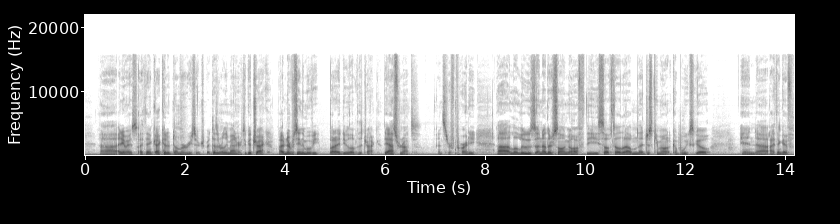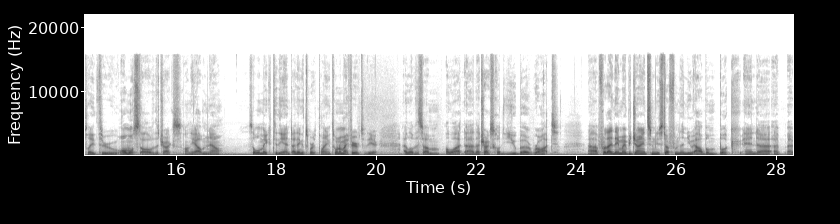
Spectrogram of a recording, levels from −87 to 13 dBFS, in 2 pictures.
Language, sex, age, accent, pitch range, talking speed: English, male, 30-49, American, 80-120 Hz, 250 wpm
